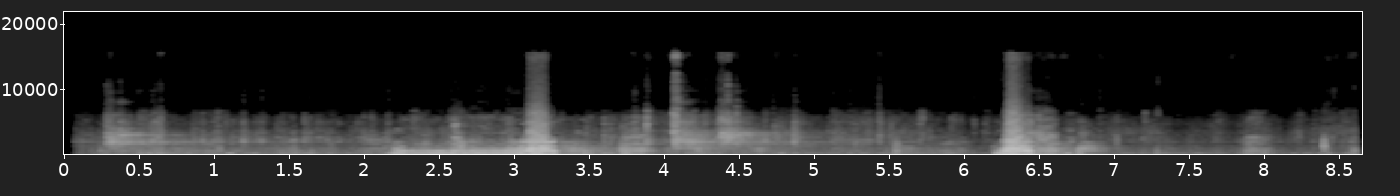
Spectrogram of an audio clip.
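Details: Rhodesian Ridgebacks barking while running, two sharp loud barks about three seconds apart with a rising tone, between softer rustling and movement noise.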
